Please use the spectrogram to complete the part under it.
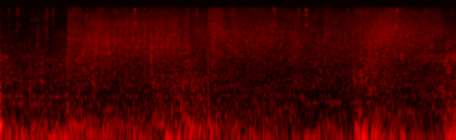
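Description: A laser beam hisses steadily.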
